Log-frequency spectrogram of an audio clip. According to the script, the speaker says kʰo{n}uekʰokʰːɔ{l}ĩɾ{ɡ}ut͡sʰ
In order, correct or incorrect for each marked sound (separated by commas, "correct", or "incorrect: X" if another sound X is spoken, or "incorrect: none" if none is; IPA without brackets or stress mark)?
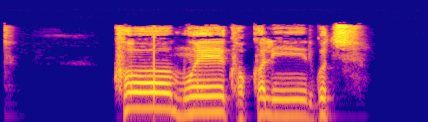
incorrect: m, correct, correct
